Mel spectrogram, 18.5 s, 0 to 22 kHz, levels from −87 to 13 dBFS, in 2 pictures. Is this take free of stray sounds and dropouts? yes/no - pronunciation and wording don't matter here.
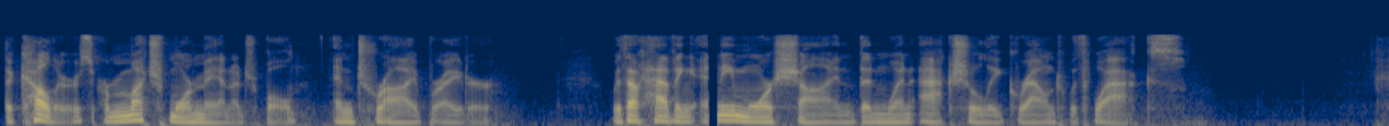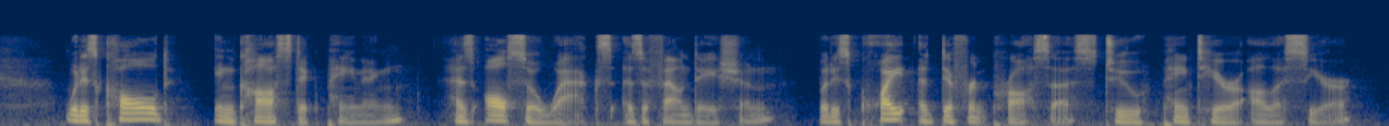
no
